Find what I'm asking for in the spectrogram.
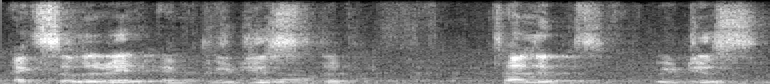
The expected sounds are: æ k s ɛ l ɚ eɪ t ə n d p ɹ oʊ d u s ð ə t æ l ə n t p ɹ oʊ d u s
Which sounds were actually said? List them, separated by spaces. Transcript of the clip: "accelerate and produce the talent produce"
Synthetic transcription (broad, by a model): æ k s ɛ l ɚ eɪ t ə n p ɹ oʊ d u s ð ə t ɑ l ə t p ɹ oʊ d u s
